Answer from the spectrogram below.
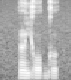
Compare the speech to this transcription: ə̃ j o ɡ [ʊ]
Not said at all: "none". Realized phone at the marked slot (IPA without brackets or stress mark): ʊ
